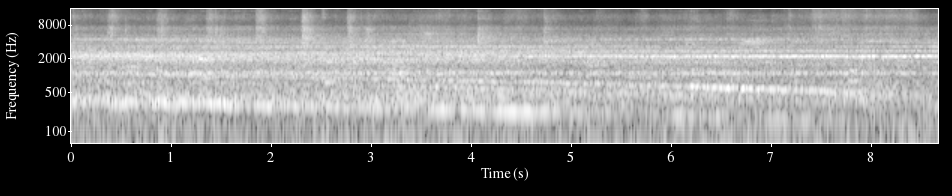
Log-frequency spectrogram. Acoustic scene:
subway station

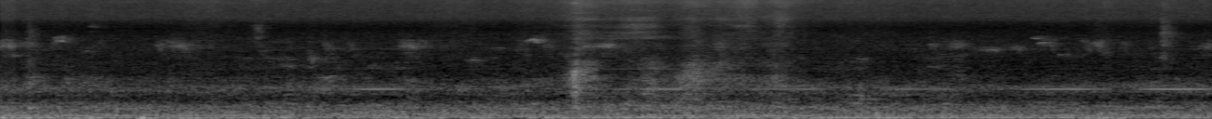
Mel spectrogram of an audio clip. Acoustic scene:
park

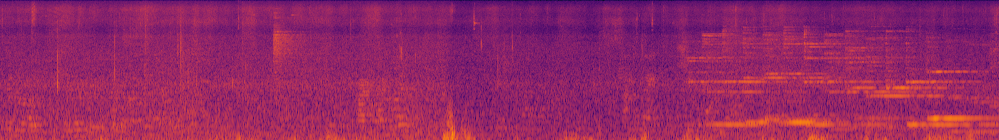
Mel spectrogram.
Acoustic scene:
subway station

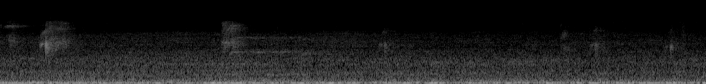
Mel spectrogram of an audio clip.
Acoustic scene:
park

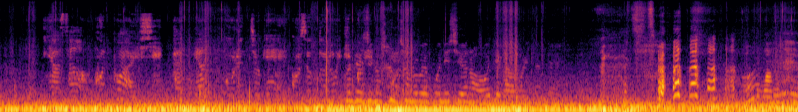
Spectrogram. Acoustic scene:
car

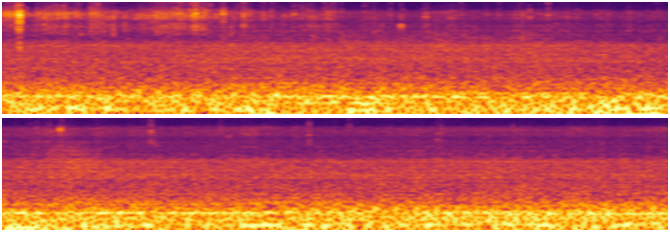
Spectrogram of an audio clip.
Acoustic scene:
car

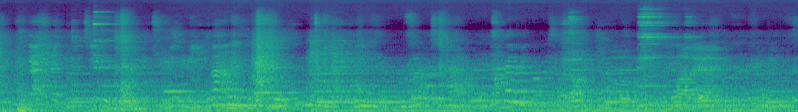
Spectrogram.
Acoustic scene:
cafe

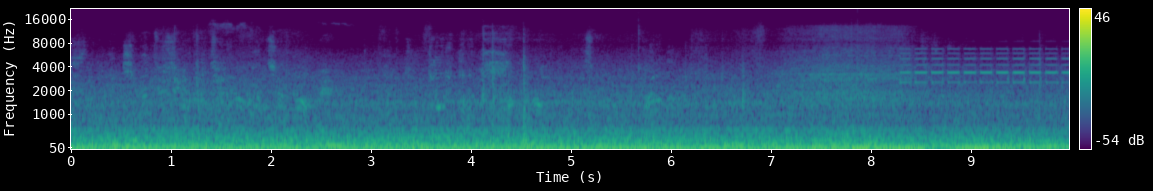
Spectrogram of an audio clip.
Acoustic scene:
car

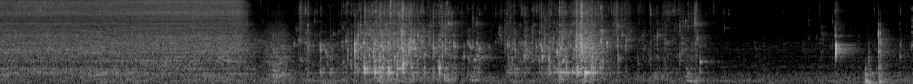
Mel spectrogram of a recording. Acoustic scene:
restroom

